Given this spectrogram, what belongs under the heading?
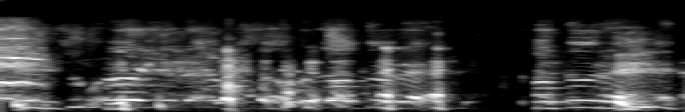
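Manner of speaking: laughing through the protest; giggling while telling him to stop. Real, not acted.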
